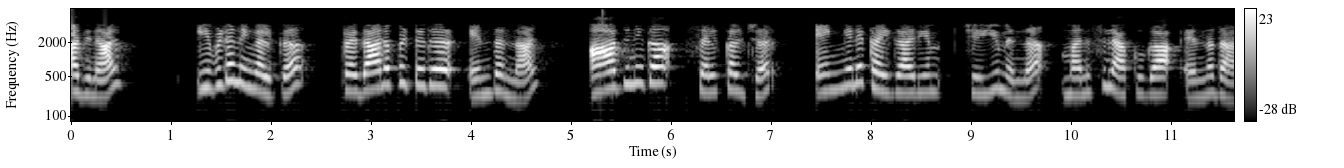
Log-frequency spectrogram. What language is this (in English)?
Malayalam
